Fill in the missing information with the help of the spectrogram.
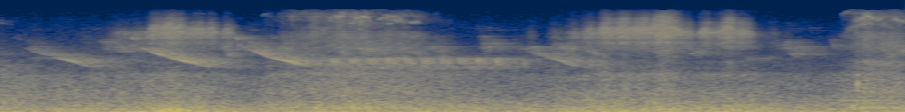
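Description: A songbird calls with several downward-sliding notes, one running into a short trill, over a steady low rumble of outdoor background noise with patches of high hiss.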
